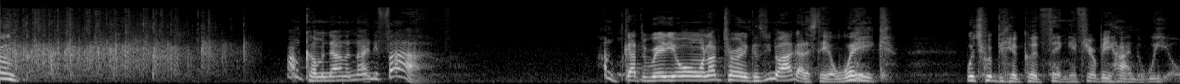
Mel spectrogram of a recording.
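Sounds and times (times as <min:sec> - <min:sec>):
audience applauding: 0:00.0 - 0:02.6
speech: 0:00.1 - 0:00.4, 0:03.0 - 0:04.4, 0:06.0 - 0:09.0, 0:09.6 - 0:11.7.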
